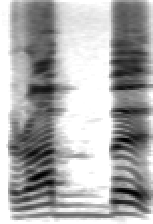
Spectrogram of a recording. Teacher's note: را کو پر پڑھیں گے کیونکہ را کے اوپر زبر آ رہا ہے، با مشدد ہے، اس کو جماؤ کے ساتھ ادا کریں گے، اس کو رب اس طرح نہیں پڑھیں گے، اس کو پڑھیں گے رب۔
